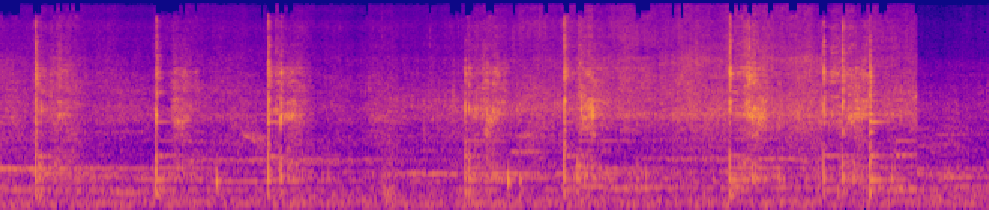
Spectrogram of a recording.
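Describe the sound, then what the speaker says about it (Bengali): Peas, fried potato and cauliflower being stir-fried in spices in a pan, with repeated scraping stir strokes and a steady soft sizzle underneath, close and alone. "সবগুলোকে দিয়ে একবার ভালো করে কিছুক্ষণের জন্য কষে নিতে হবে।"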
